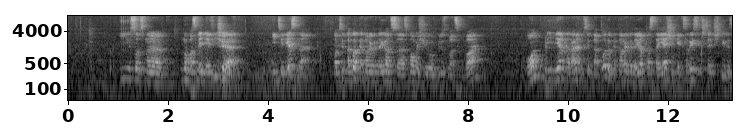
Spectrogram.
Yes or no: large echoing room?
yes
